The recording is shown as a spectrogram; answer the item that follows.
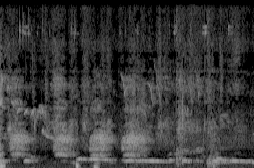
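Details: German Shepherd puppy during training whimpering: drawn-out, steady high whines, several in a row, the longest holding for about a second. Harsh cawing crows and chirping birds sound loudly over and between them.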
